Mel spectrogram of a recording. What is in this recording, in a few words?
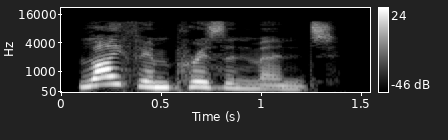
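"life imprisonment", British; Crime and punishment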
